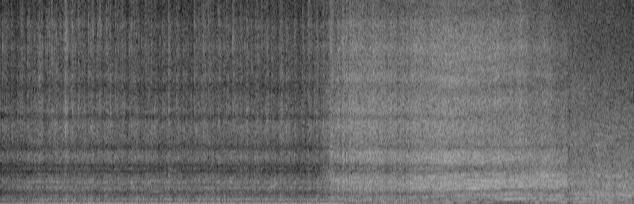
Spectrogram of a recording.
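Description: Top Fuel dragsters roar through a final-round sprint at a Las Vegas drag race, a dense, loud engine drone that shifts midway into rising, wavering revs, heard from a distance with no talk.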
